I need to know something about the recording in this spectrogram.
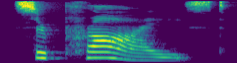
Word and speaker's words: surprised: there's no Str strange surprised surprised again surprised the stress is on the second syllable prized valuable valuable valuable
